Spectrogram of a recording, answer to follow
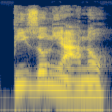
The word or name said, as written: Pisoniano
